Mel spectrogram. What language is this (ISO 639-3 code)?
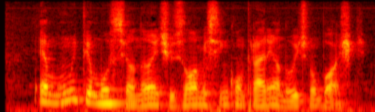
por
